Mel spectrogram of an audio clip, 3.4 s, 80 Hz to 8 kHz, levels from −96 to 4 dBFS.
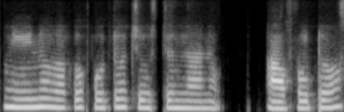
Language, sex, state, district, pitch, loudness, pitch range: Telugu, female, Andhra Pradesh, Manyam, 200 Hz, -18 LUFS, 190-215 Hz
